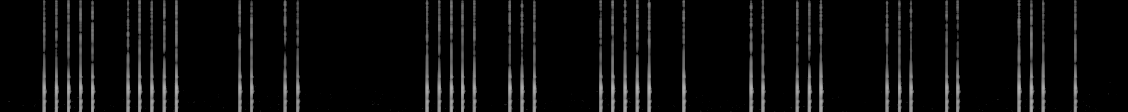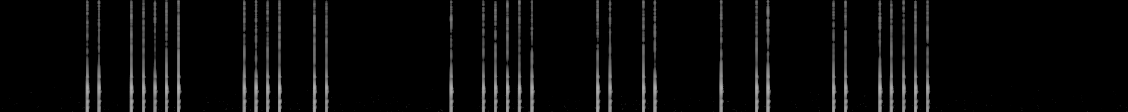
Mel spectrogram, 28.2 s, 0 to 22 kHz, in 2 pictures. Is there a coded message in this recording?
Yes: tap code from 0.5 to 25.7 s, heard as knocks on wood, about 7 knocks a second. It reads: ZG XVHML JR EGBJ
